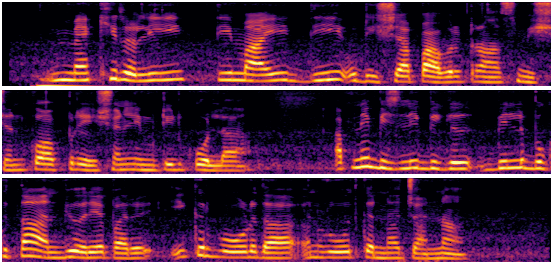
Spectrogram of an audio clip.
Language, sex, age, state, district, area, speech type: Dogri, female, 45-60, Jammu and Kashmir, Jammu, urban, read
